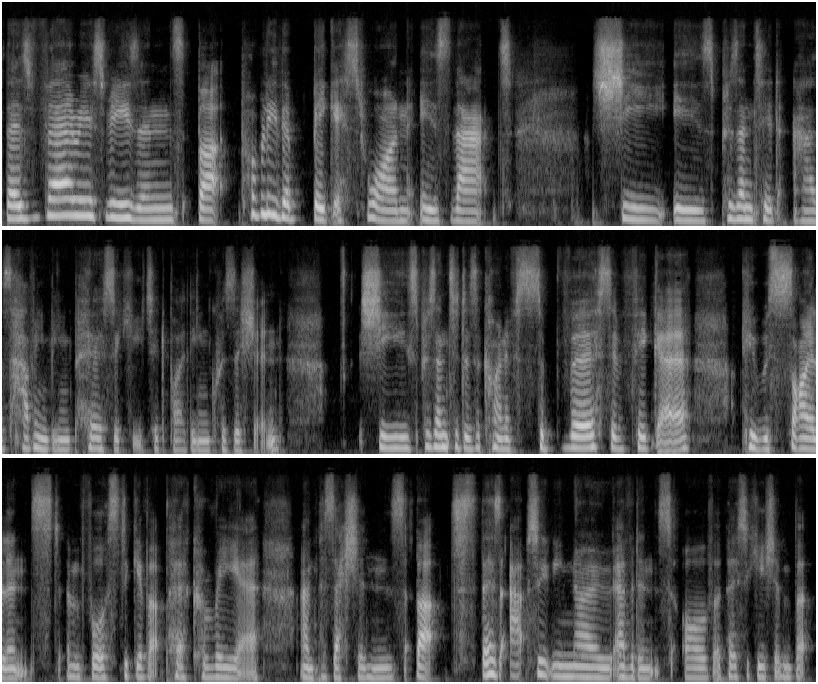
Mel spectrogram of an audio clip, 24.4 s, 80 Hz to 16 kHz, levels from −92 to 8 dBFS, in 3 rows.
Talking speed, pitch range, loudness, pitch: 120 wpm, 165-195 Hz, -24 LUFS, 175 Hz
